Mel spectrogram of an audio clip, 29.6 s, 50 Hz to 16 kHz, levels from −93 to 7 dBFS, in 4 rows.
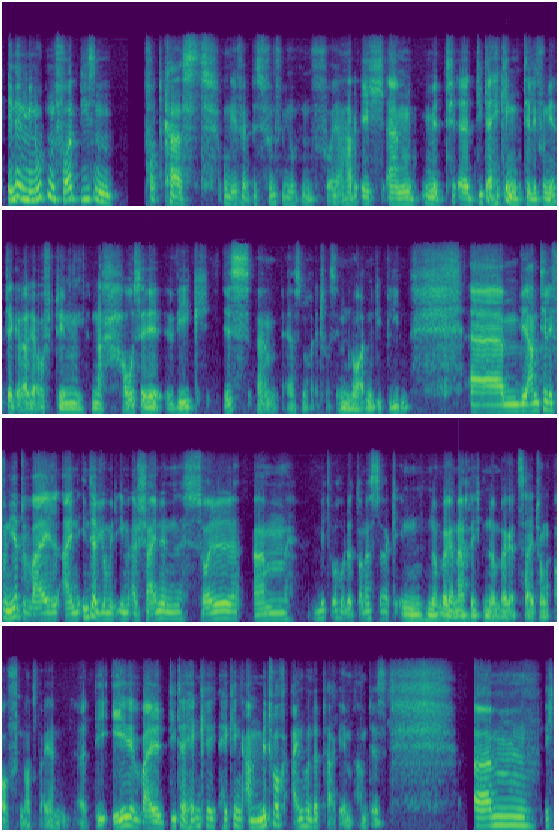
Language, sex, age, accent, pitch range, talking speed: German, male, 40-59, German, 100-155 Hz, 140 wpm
